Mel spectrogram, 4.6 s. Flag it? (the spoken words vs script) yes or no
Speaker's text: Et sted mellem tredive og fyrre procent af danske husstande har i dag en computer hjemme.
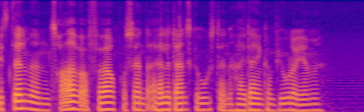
yes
